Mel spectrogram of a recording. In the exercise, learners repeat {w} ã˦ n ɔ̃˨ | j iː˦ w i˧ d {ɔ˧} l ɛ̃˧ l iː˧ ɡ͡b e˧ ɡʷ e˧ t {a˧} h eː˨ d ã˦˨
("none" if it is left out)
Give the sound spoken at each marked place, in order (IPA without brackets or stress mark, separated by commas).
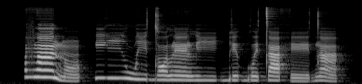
v, ɔ˧, a˧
